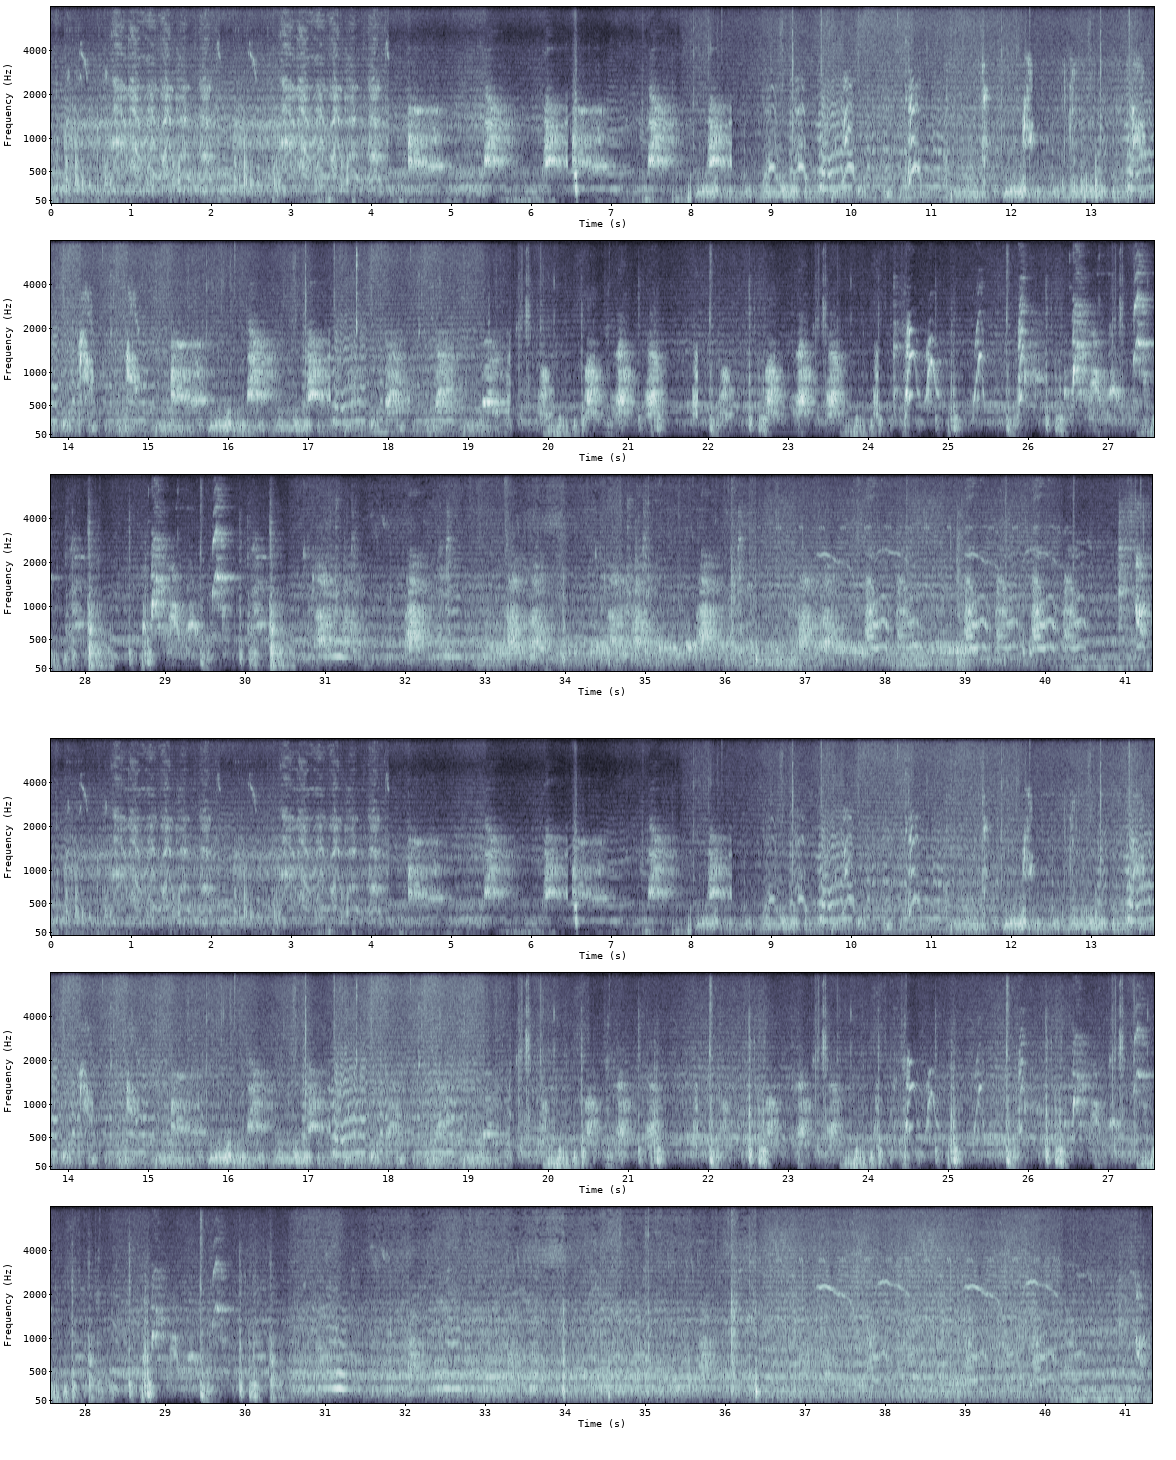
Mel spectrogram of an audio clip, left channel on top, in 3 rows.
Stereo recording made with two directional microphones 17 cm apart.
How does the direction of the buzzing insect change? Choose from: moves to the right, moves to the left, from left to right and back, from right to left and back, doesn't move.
moves to the right.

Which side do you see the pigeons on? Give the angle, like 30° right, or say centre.
30° left.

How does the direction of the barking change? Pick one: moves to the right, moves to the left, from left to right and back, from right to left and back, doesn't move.
doesn't move.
